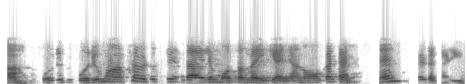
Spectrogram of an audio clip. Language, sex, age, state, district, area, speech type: Malayalam, female, 60+, Kerala, Alappuzha, rural, conversation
